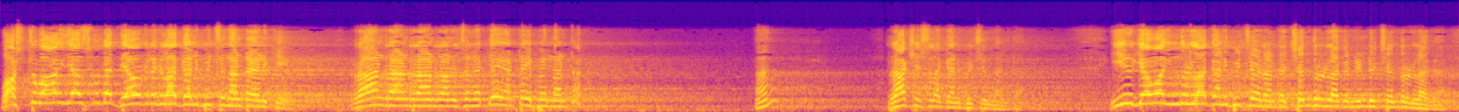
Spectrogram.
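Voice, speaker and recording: Pastor guy preaching hard, repeats himself, shouts now and then, long church reverb. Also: very high voice, animated, moderate pace, long pauses. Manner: emphatic preaching, repeats phrases, bursts into shouting. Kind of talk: sermon. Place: church hall. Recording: echoey hall with long reverb.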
